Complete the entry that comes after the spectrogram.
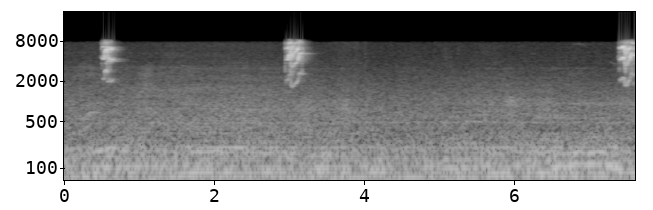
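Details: A female double-collared seedeater calls to stimulate males, giving three brief, high, thin peeps spaced two to four seconds apart over a faint low background hum.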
